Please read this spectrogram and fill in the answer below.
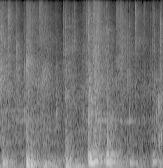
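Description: Footsteps on a hard floor: a run of uneven, quick thudding steps.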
